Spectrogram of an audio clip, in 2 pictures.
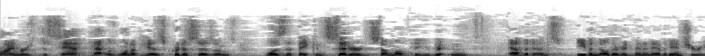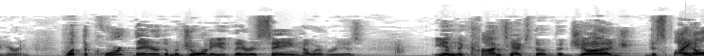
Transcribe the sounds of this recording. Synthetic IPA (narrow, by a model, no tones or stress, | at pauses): ɹ̥ãɪ̃mə˞zdɨsɛ̃nðɨʔ̚wʌzwʌ̃ñʌv̥ɪz̥kʰɹ̥ɪɾɨsɪzə̃mz | wʌzðɨt̪̚ðeɪkʰn̩sɪɾə˞d̥sʌ̃mʌvðiɹɪʔn̩ | ʔɛvɨɾɨ̃nsivɨ̃nðoʊðə˞ɨd̚bɨ̃nɨ̃nɛvɨɾɛ̃nʃl̩ˠɹḭhḭɹɪ̰̃ŋ | wʌt̪̚ðɨkʰɔɹt̪̚ðə˞ðəmɨd͡ʒɔɹəɾiðə˞ɨz̥seɪɪ̃ŋɦaʊɛvə˞ɪz | ɪ̃nðɨkʰɑ̃ntʰɛkstʌvðɨd͡ʒʌd͡ʒdɨspaɪɾ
